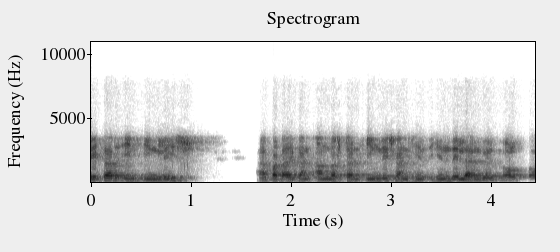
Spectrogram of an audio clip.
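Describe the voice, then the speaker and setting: A man's fairly high voice is heard with audible room echo. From Bangladesh. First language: Bengali. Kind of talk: interview. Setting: live show. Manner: halting.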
